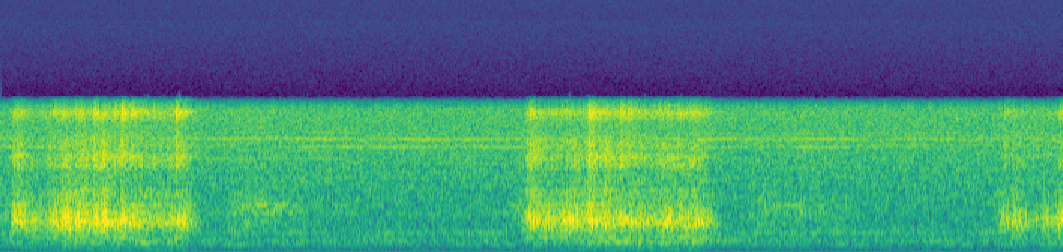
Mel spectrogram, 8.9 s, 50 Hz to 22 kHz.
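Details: Rough, buzzing snores on each breath in, roughly every four seconds, about 15 breaths a minute; snoring.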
